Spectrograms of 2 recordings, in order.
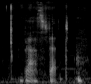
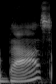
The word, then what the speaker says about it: Bast: And so I wanted to start with a little section about Bast or Bastet. Bastet. Bast, some people say Bas or Bass, some people say. I'm going with Bast, rhymes with last, and we'll see how we do.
